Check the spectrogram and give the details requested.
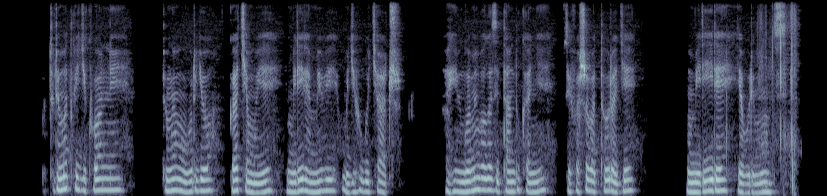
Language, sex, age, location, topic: Kinyarwanda, female, 36-49, Kigali, agriculture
